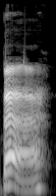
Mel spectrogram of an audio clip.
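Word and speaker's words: ب: can notice that letter ba when you pronounce ba your leaves come and touch so you say that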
